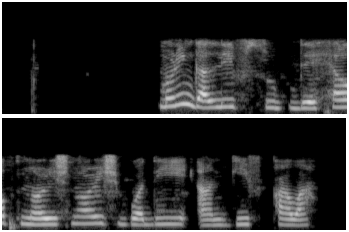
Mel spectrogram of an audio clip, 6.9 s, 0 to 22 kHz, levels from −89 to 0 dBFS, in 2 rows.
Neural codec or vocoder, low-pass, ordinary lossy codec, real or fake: none; 5.4 kHz; Opus, 24 kbps; real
